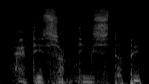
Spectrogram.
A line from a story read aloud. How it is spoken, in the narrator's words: she whispered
